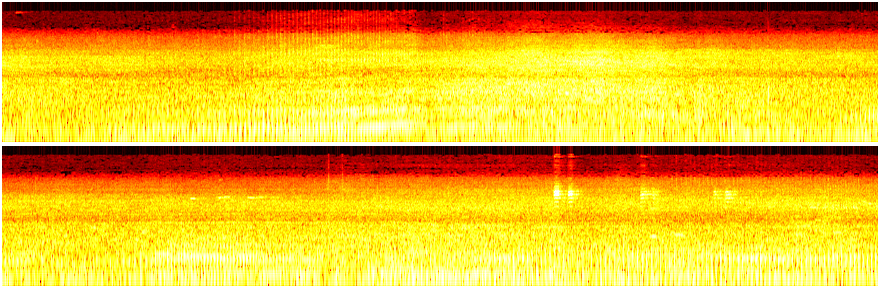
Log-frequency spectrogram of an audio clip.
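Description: Nearby motorcycles and tricycles rumble in traffic.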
